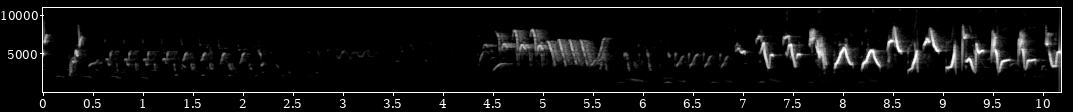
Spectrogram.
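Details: Indigo bunting singing: a run of soft buzzy notes, a loud rattling trill after a pause, then bright sharp chirps given in quick pairs.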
